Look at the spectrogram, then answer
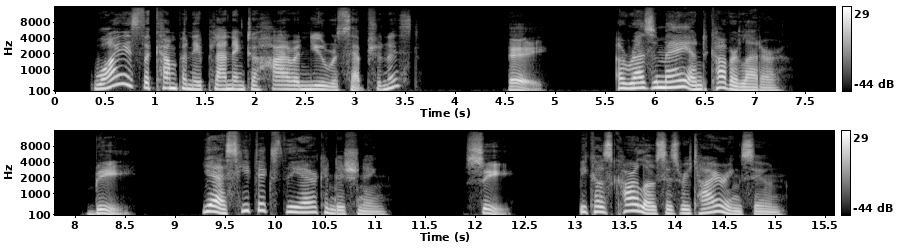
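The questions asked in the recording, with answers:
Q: Why is the company planning to hire a new receptionist?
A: C: Because Carlos is retiring soon.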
